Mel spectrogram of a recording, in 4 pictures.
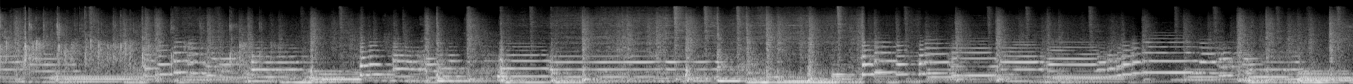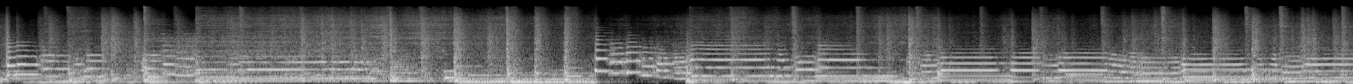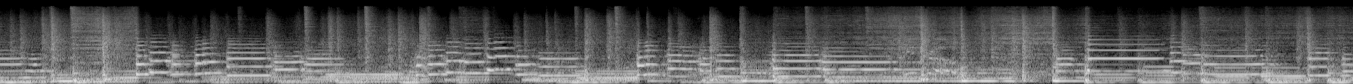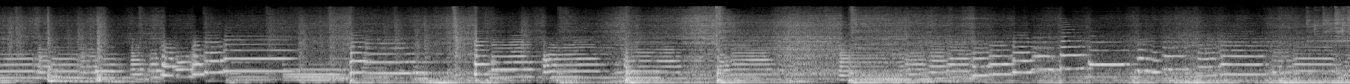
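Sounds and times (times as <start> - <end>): trumpet playing: 0.0 - 7.8, 8.4 - 18.2, 19.2 - 54.0
double bass: 0.0 - 54.0
drum kit: 0.0 - 54.0.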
